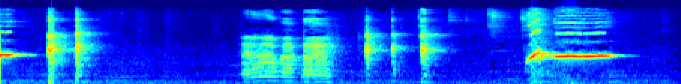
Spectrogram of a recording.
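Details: Grey parrot and Amazon parrot kept as pets, aged two and one, talking and whistling: a brief whistle, clicks, a murmured speech-like phrase, choppy syllables, then a sharp rising whistle that levels off into a steady tone.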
